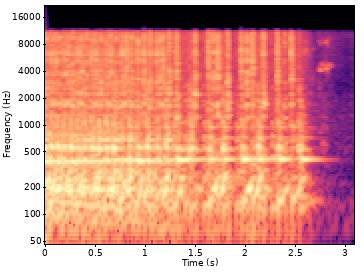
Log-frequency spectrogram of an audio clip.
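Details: 1960s Rambler 195.6 engine on its first start, choke on, oil full. Hard, steady bottom-end knocking at about three per second over a rough idle until shutdown. The owner thinks it is a long-standing fault; cause not confirmed.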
